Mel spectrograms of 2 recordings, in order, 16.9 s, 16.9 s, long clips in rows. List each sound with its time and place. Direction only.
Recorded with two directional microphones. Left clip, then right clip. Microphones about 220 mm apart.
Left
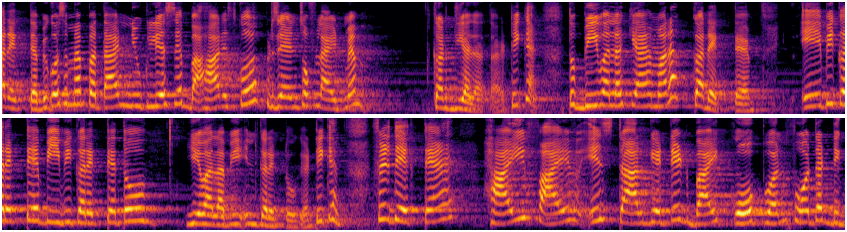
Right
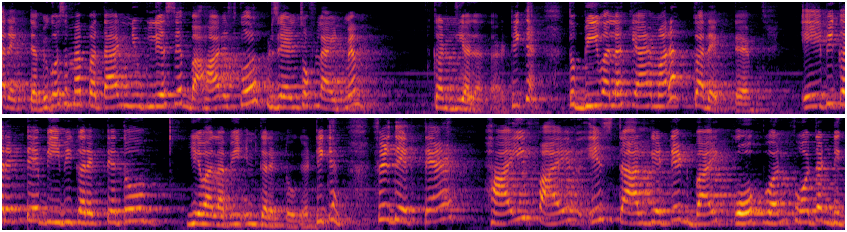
0.0 s a woman's voice: 40° left (ahead or behind)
